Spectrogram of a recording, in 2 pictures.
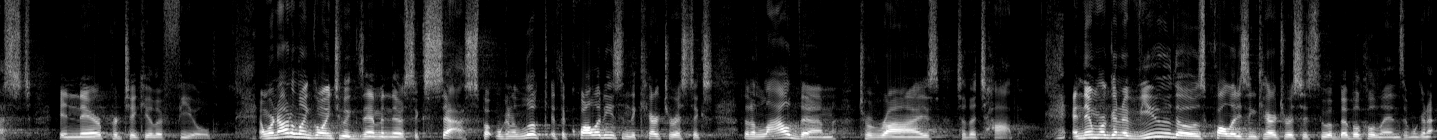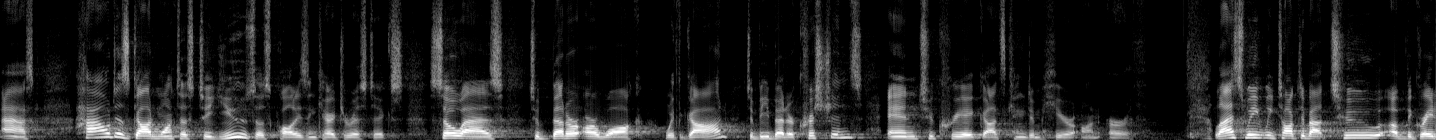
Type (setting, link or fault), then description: setting, large echoing room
